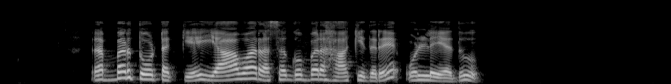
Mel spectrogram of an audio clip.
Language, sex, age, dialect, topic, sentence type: Kannada, female, 41-45, Coastal/Dakshin, agriculture, question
